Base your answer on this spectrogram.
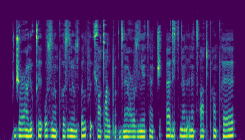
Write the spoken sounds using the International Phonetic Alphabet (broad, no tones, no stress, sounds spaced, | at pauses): d͡ʒ o ʕ ə̃ ɾʲ o kʼ ɪ ʔ o z l ə̃ pʰ ə z lʲ õ z ʔ ə l f ɪ ʔ xʲ æ̃ tˤ æ l pʼ ə̃ ʔ d͡z ɛ̃ ʕ o z lʲ ɛ̃ t͡s ɛ̃ t͡ʃ | æ d ɪ t͡s d æ̃ r ɛ̃ t͡sʼ æ̃ tˤ pʰ õ pʰ ɛ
